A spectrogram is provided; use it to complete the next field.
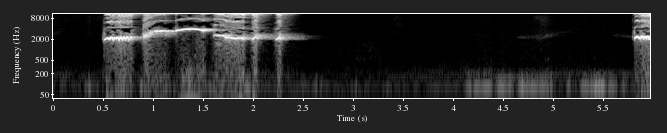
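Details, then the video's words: Male orange-headed thrush, Indonesia, singing ngeplong as a lure: a long whistled phrase that climbs, wavers high, then falls into slurred notes, followed by a quiet pause and the start of another phrase. "ANIS MERAH JANTAN SPONTAN ikut NYAUT NGEPLONG ¦ PANCINGAN AM ¦ TERAPI MACET"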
